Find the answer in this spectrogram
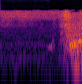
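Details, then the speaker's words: Mechanical ventilator noise heard while its user, an adult man, records a podcast: a faint steady background hiss swells into a loud rushing whoosh of air. "My name is, and that noise you're hearing is my ventilator."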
